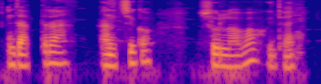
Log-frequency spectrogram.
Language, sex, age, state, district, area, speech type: Odia, male, 18-30, Odisha, Jagatsinghpur, rural, spontaneous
